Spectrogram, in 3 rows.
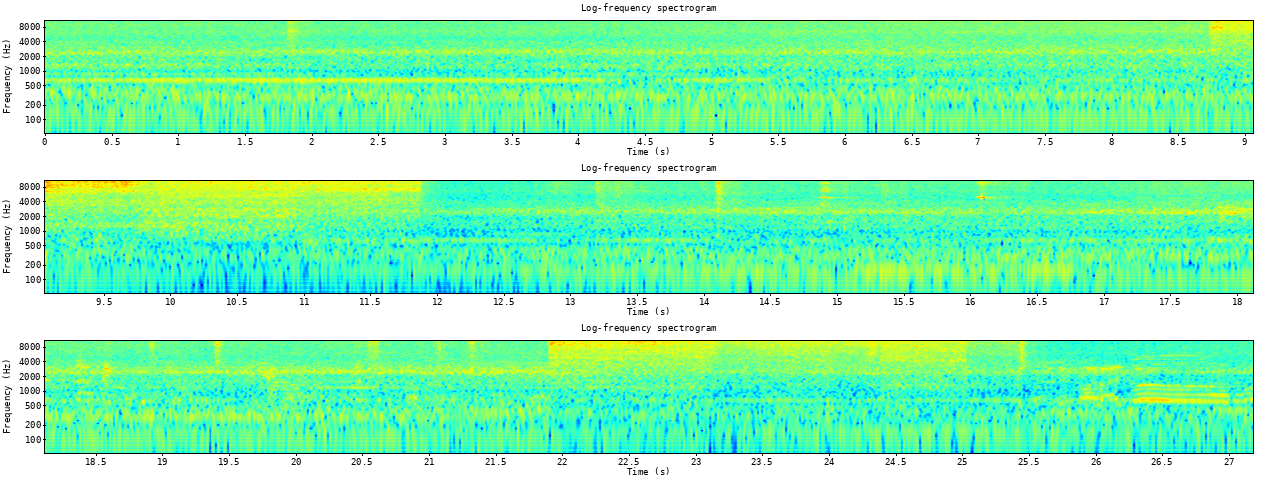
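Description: Holztek PRO-700A edge banding machine running with a steady multi-tone motor hum, joined by two spells of loud hissing noise, about a third of the way in and again near the end.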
